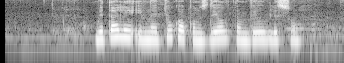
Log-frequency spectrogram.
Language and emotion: Russian, neutral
